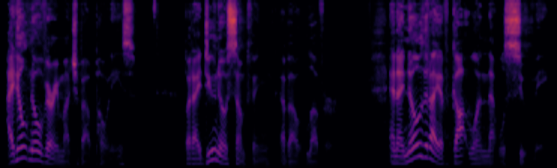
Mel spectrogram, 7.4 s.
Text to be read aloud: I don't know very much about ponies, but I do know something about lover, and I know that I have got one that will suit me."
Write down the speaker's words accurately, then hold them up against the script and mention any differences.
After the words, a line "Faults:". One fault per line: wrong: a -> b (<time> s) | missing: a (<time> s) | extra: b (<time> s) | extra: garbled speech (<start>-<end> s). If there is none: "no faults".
I don't know very much about ponies, but I do know something about lover, and I know that I have got one that will suit me."
Faults:
no faults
